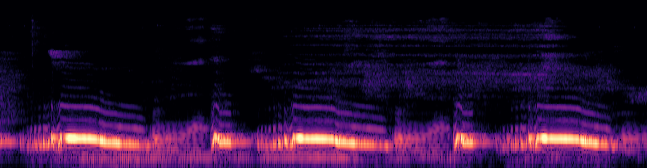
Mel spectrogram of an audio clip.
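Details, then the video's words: Spotted dove singing: a repeated phrase of a brief rising note, then a long, smooth cooing tone falling slowly, about every two seconds, three phrases heard, faint low hum beneath. "Suara Burung Derkuku Yang Enak Dan Nyaman didengar Burung Tekukur Bernyanyi"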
